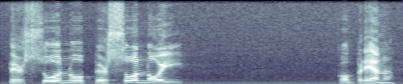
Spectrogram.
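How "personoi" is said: PERSONOI ending in an oy glide; slow PERSONOI, closing on I; final J as I. Shown as a demonstration. Teacher shows the plural, PERSONOI ending in I glide. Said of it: "Sempre com J".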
